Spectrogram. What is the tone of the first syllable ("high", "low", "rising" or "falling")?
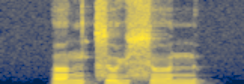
rising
